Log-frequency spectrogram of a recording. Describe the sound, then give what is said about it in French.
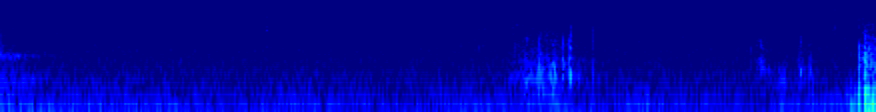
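A person takes a sip of water, heard as a few faint, quick wet gulps and soft mouth clicks spread over a few seconds, with no talk. “Je vais boire un petit coup d'eau et je vais vous répéter cette phrase.”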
